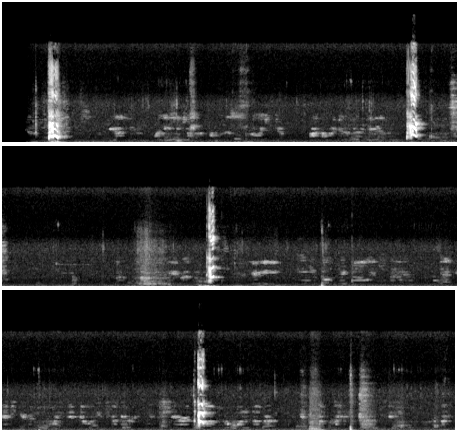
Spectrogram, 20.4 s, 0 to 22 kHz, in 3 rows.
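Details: Newborn infant boy, born 23 December 2023, hiccupping: short, sharp little gulping sounds every few seconds, about 11 a minute, in a quiet room.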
